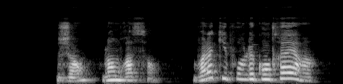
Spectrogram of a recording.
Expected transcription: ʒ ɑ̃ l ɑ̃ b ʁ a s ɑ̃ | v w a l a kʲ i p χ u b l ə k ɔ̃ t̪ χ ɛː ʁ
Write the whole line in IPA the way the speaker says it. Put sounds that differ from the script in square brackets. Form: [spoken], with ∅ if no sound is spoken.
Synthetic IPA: ʒ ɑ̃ l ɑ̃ b ʁ a s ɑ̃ | v w a l a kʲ i p χ u [v] l ə k ɔ̃ t̪ χ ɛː ʁ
